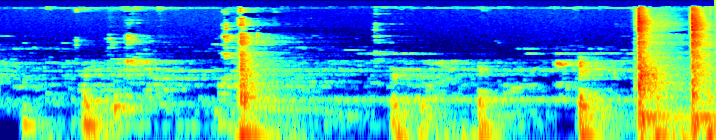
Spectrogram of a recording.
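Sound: knocking on a door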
